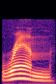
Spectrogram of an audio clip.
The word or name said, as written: rem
